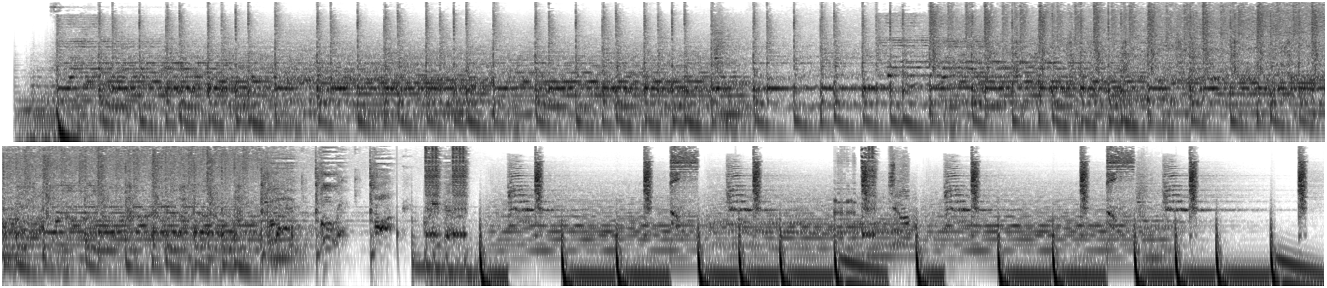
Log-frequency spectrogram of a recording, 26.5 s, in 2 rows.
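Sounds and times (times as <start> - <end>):
instrumental music: 0.4 - 26.4.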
